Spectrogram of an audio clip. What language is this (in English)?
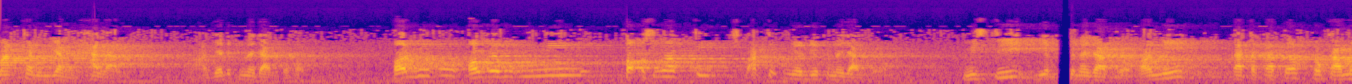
Malay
